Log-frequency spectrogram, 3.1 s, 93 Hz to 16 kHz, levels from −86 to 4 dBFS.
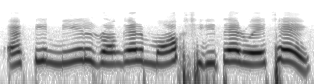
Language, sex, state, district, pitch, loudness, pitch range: Bengali, female, West Bengal, Alipurduar, 355 Hz, -14 LUFS, 325-380 Hz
